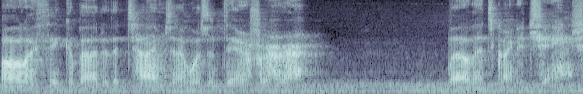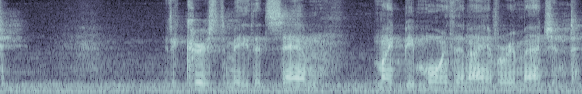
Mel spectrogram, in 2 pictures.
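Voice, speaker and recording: A man's voice: unhurried, pauses often, noisy background, heavily acted. An actor playing a weary middle-aged man reflecting somberly in a private log in a video game. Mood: somber, resolute. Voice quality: gravelly, very low. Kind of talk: acted video game monologue, personal log.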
